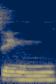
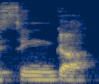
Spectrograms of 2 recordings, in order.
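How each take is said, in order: First: The word ends on ng with no g. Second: A hard g and vowel follow the ng. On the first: The speaker calls it right. "It's just sing" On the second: The speaker calls it wrong. "I don't say singa"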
